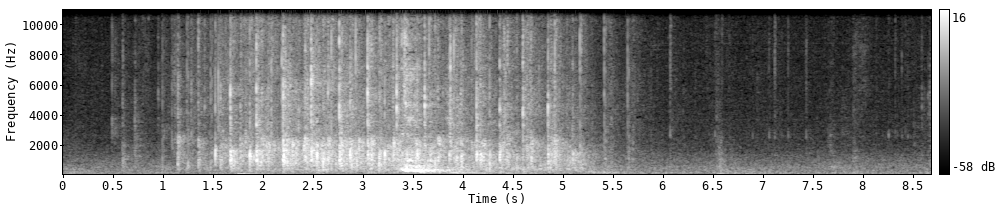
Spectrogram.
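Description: Audience applauding: the clapping starts about half a second in, is loudest in the middle and dies away by about six seconds.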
